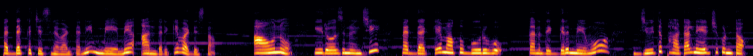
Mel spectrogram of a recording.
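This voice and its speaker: A woman's voice: on the high side, animated, moderate pace, soft background music. A woman voicing a proud, rich young daughter-in-law in a family story, speaking emphatically. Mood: respectful. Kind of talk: scripted story dialogue.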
